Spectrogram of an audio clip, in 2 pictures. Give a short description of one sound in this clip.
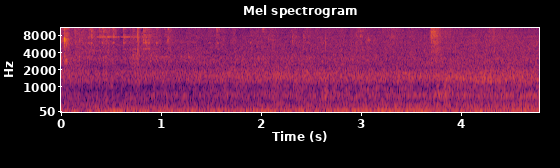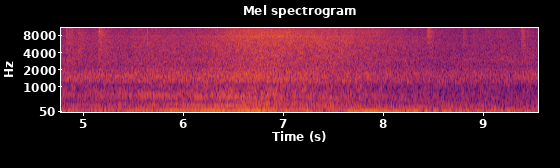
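Outdoors, a steady low rumble of city traffic and wind goes on.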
